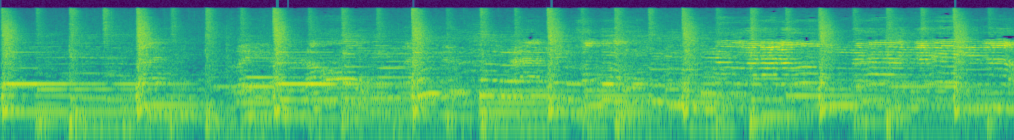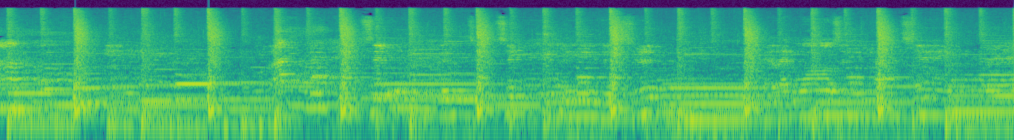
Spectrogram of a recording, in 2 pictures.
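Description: Live country band playing an instrumental break: electric guitars over a steady drum beat, with a harmonica taking a wavering lead line through the vocal microphone around the middle.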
